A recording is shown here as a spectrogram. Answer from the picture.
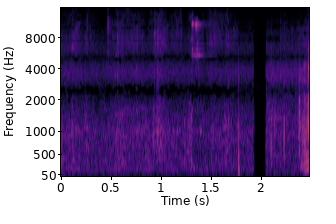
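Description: Faint outdoor background noise with a few light clicks or taps.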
